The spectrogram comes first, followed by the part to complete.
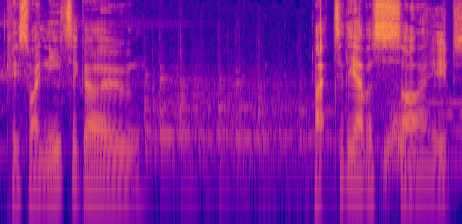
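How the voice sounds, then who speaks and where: A man's voice: mid-range voice, a little slow. Guy on a game stream, mid voice, chatting to chat and saying thanks, game music behind. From England. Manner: chatty, reads and thanks chat while playing. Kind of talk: casual live-stream commentary.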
